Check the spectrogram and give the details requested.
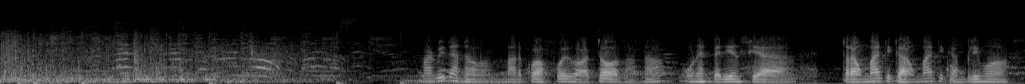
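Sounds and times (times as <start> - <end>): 
artillery gunfire in the Falklands war: 0.0 - 3.6
continuous roar of battle noise: 0.0 - 3.7
people shouting: 0.0 - 4.1
speech: 4.2 - 10.2.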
